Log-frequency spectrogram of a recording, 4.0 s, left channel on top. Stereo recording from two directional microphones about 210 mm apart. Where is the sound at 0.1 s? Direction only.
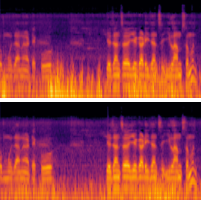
10° right (ahead or behind).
